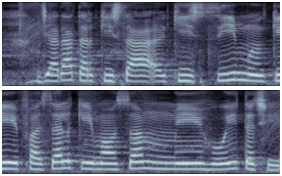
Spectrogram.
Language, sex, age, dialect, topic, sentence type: Maithili, female, 18-24, Southern/Standard, agriculture, question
